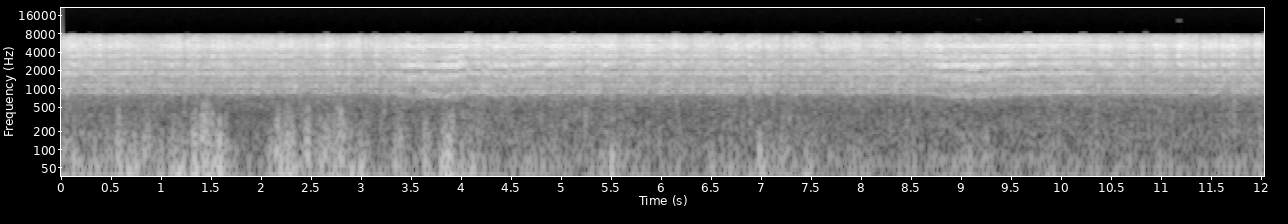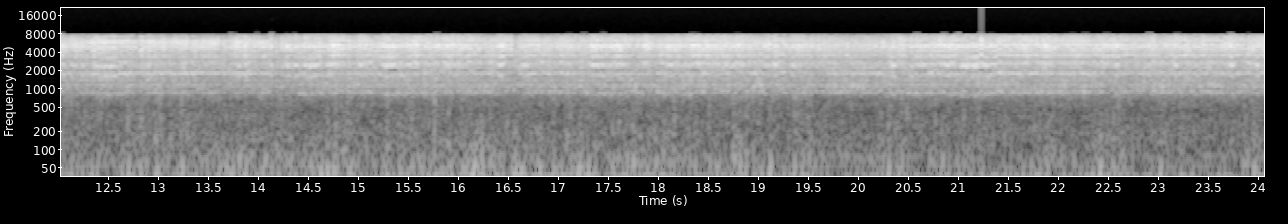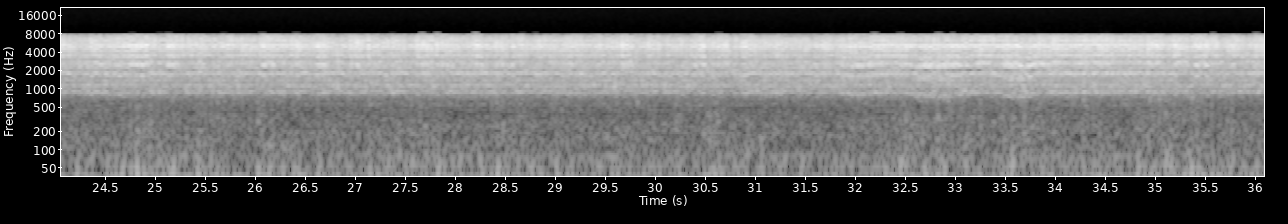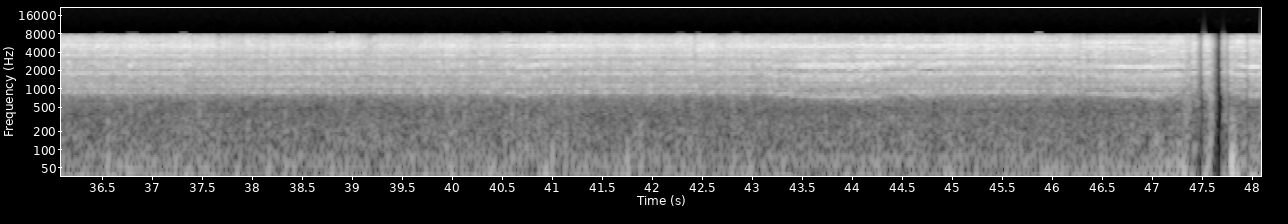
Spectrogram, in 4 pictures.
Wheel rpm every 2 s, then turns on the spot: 240, 230, 230, 230, 230, 230, 230, 230, 230, 230, 230, 240, 230, 230, 230, 230, 220, 230, 230, 230, 230, 220, 220, 220.
none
